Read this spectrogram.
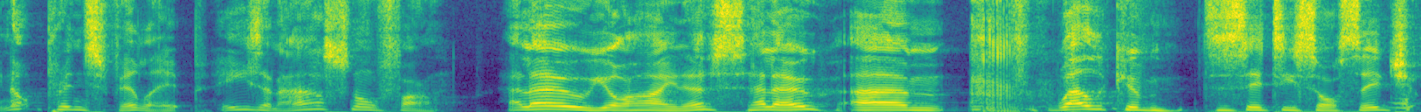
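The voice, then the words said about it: Put-on formal phone voice. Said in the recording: “I'm not going to talk in my normal voice. I'm going to be like a bit more, hello, hello. ... Obviously, it's my phone voice.”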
